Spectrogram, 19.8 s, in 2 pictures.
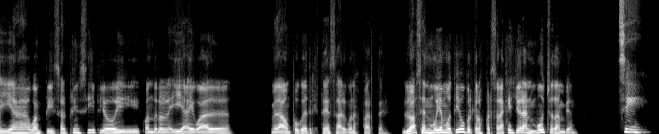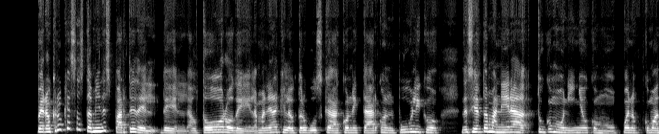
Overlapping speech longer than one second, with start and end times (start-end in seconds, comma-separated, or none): none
